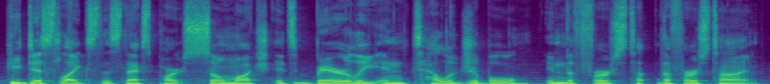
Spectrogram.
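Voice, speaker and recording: A man's voice: mid-range voice, moderate pace, a little mellow, soft background music. A man co-hosting a podcast, narrating script stage directions and dropping casual joking asides, on a studio microphone.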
